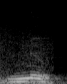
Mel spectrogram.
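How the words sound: It is said in an American way. "si quieren aprender el acento americano, esta palabra se pronuncia new"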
